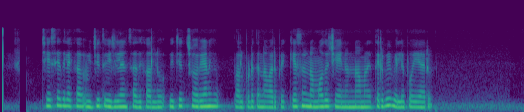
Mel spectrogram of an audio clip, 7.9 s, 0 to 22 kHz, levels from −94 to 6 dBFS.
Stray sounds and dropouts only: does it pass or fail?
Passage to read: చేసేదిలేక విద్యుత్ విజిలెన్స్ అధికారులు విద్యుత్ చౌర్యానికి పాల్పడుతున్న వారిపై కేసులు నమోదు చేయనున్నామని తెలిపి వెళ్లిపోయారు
pass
